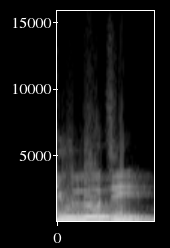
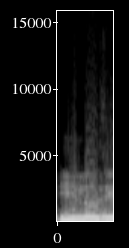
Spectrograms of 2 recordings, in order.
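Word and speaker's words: eulogy: तो ये यहां देखिए ई है लेकिन इसका उच्चारण जो है यू क्या हो रहा है, यूलोजी, ईलोजी नहीं पढ़ते हैं इसको, यूलोजी, यूरोपियन, य से होता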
